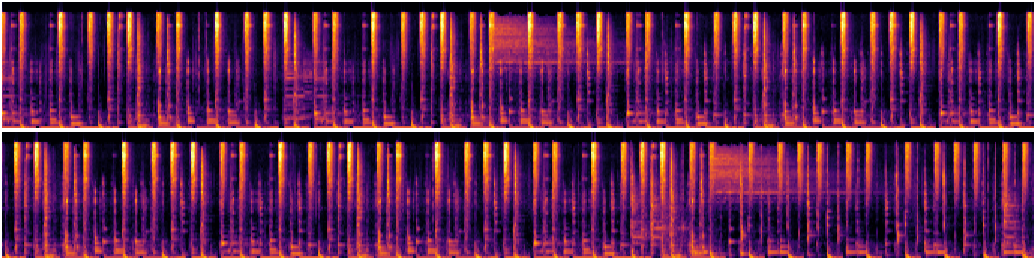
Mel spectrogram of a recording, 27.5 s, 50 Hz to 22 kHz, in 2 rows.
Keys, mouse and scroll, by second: 0.2 g, 0.6 click, 1.0 r, 1.4 click, 2.9 KP_1, 3.4 Tab, 3.9 `, 4.3-6.4 drag, 6.5 click, 7.0 KP_1, 7.8 o, 10.8 right click, 11.3-17.6 drag, 12.4 g, 17.6 right click, 18.0 g, 21.5 click, 22.0 g, 25.2 click, 25.6 r, 27.2 click, 27.4 o.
